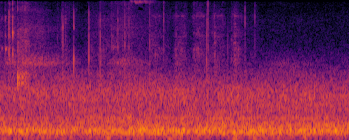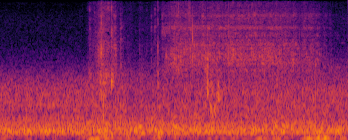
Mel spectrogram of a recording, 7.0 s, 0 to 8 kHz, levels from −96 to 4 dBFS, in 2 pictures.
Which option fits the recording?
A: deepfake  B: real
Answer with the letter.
B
